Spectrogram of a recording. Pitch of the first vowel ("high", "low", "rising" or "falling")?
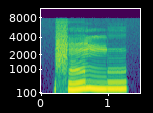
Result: rising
